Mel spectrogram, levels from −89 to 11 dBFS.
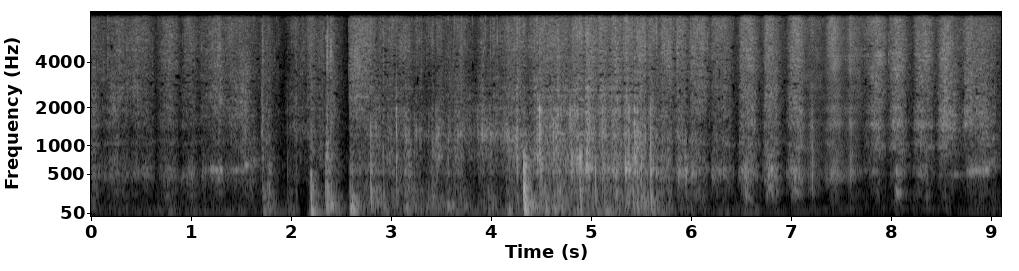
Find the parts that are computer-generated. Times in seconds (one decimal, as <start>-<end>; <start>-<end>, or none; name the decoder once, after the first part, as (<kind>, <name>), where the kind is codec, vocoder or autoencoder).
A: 7.1-7.7 (vocoder, WaveNeXt)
